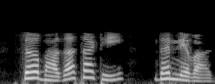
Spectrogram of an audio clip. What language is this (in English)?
Marathi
